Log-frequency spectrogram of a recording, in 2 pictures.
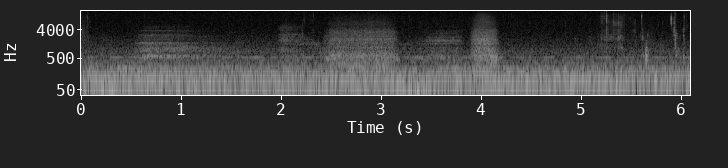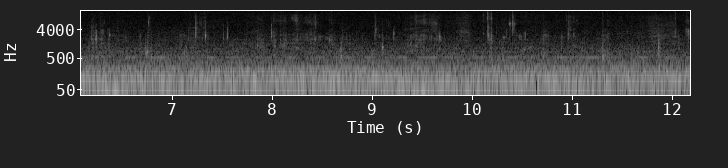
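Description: A person chewing soft roasted squash by mouth, with many small wet clicks. In the first few seconds there are short soft scraping and tearing sounds as the flesh is pulled from the skin by hand.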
